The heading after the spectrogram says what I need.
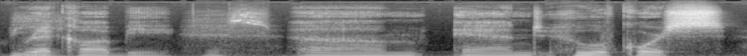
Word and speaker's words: Rekabi: Rekabi.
